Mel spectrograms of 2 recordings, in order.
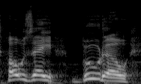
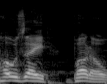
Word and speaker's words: Butto: It's Jose Butto, not Jose Butto. Why would it be Butto?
